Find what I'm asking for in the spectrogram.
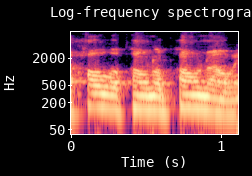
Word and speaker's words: Ho'oponopono: Oh, I love all these people who are so into Ho'oponopono, and you did say it correctly.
